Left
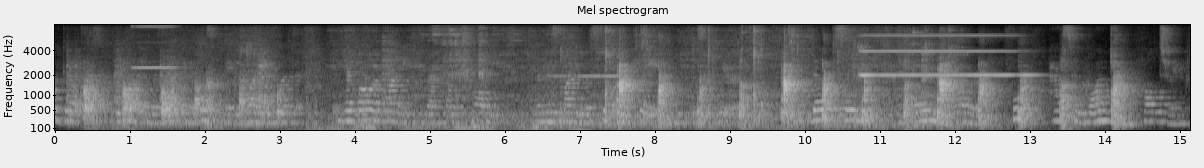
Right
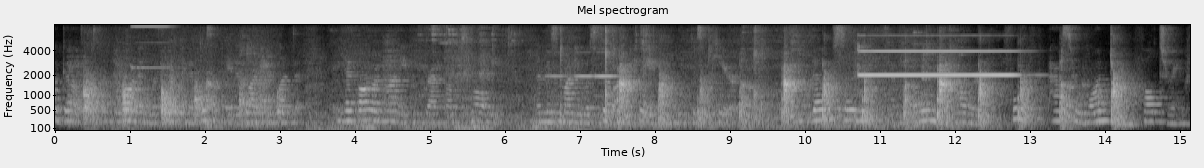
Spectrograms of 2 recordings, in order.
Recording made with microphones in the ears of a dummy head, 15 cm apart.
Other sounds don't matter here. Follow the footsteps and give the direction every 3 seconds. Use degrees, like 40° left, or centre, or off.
30° right, 50° left, 50° left, centre, 50° right.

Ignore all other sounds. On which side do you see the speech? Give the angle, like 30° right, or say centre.
20° right.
